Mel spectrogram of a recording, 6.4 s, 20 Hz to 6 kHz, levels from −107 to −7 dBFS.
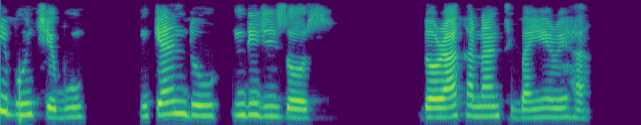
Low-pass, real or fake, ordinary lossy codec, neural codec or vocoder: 5.4 kHz; real; none; none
